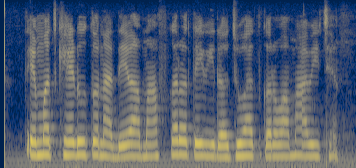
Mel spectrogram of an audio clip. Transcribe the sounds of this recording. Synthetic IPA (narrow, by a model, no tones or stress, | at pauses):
t̪eməd͡ʒkʰeɽut̪onad̪eʋamafkəɾət̪eʋiɾəd͡ʒuat̪kəɾʋamãaʋit͡ʃʰe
